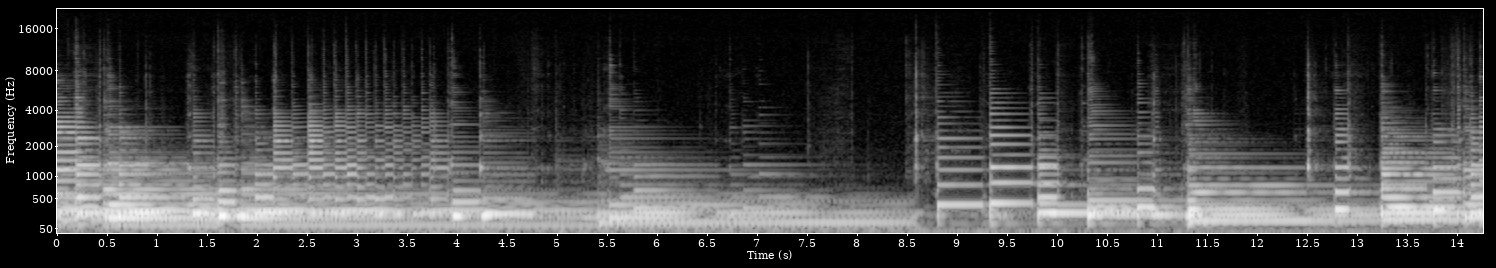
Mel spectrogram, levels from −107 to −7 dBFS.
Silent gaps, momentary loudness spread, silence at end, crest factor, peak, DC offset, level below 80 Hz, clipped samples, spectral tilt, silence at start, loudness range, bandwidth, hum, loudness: none; 16 LU; 0 s; 18 dB; -4 dBFS; under 0.1%; -50 dBFS; under 0.1%; -9.5 dB/octave; 0 s; 10 LU; 6 kHz; none; -22 LUFS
